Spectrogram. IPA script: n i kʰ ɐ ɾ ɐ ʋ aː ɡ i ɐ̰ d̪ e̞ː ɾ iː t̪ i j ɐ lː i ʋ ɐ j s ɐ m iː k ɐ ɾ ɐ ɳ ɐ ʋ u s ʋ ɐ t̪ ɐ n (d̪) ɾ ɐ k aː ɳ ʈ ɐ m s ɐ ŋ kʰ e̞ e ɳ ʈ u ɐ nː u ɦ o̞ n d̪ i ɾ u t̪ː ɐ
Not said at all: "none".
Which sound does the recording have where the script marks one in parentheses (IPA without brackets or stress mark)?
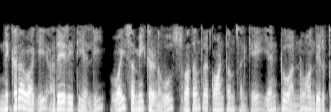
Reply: t̪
